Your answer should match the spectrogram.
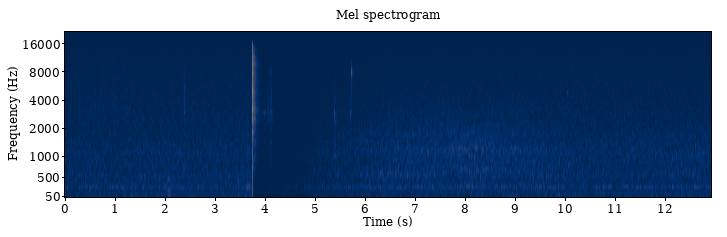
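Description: A single sharp metallic snap about four seconds in: the hammer of an unloaded Ruger 22/45 Lite pistol falling as a trigger pull gauge draws the factory trigger through its break, at about four and a half pounds. A few faint small clicks follow.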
